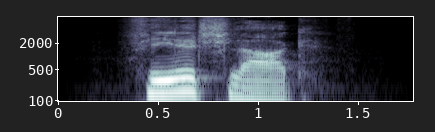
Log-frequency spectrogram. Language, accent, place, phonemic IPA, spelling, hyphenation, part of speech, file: German, Germany, Berlin, /ˈfeːlˌʃlaːk/, Fehlschlag, Fehl‧schlag, noun, De-Fehlschlag.ogg
- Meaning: failure, miss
